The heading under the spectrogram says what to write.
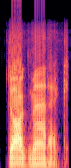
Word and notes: dogmatic: American English

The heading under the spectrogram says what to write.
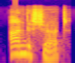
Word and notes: undershirt: Indian

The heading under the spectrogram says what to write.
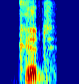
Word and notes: could: British English

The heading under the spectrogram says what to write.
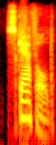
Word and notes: scaffold: American English

